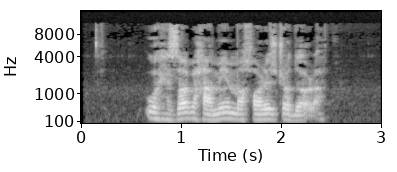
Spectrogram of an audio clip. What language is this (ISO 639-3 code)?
fas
